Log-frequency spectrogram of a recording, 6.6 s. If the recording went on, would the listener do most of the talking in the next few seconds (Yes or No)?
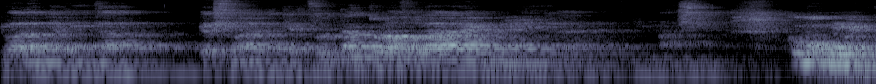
No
